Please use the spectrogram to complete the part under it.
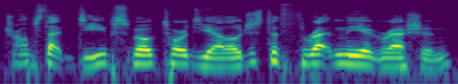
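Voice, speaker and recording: A man's voice: medium pitch, fairly even intonation, a little fast, fairly bright tone. A man working as an esports caster, explaining and calling live match action in short clipped phrases. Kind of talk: live esports analysis and play-by-play commentary.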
